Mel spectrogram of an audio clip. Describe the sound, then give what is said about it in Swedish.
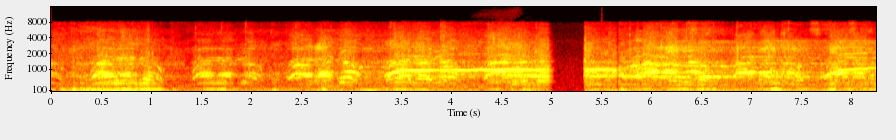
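A home crowd at a hockey game involving Örebro cheers and chants loudly, many voices rising and falling in rhythmic waves, with a brief cut to silence partway through before the roar resumes. “Publiken börjar komma igång hemma, publiken.”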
